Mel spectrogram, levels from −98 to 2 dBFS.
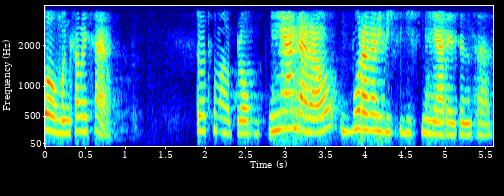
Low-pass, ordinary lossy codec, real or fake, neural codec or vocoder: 3.6 kHz; AAC, 16 kbps; real; none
